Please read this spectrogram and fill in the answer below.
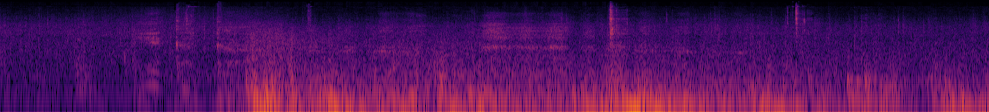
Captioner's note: thunder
